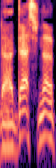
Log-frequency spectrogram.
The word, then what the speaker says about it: Des: Do you pronounce it Des or Des? Des.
